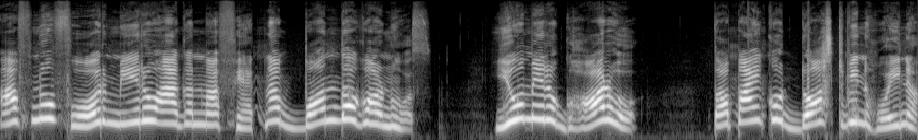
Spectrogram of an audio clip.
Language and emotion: Nepali, angry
